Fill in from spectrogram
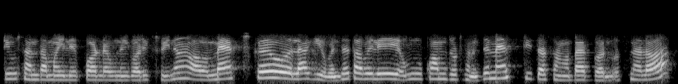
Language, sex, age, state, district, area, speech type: Nepali, female, 30-45, West Bengal, Darjeeling, rural, conversation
